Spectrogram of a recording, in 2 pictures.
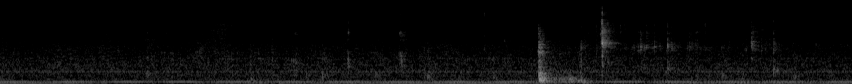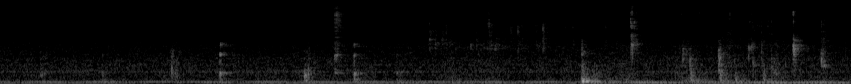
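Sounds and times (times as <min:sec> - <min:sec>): steady low hum: 0:00.0 - 0:17.0
chewing mouth sounds: 0:01.4 - 0:08.3, 0:12.6 - 0:17.0
person drinking: 0:11.9 - 0:17.0.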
